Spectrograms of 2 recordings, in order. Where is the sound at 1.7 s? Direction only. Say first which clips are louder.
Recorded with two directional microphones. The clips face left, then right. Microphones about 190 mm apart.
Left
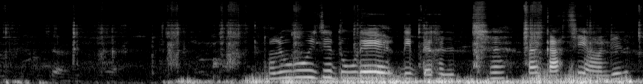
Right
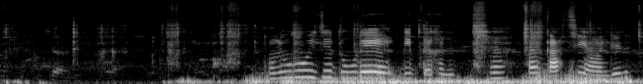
Left 1 dB; 60° left (ahead or behind).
